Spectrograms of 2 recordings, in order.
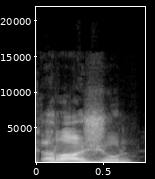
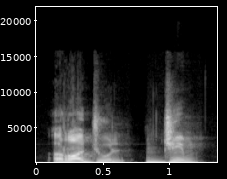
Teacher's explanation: use the middle of the tongue allow the middle of the tongue to lift up and to touch the palate at the top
